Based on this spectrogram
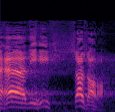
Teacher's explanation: فأدغم اللام في الشين فأصبحت الشجرة · Term: إدغام خالص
